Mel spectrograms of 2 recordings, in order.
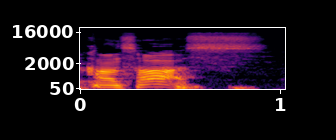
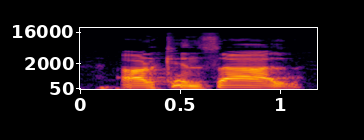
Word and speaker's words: Arkansas: guess i can't even quit am i or khan sauce i'm french bro that's why ah that makes sense you'll teach me the proper way when you when we play together arkansas ah the pronunciation oh bro those people uh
